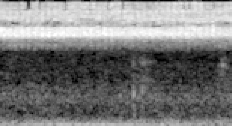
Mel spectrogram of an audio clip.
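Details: Crickets heard outdoors on a Sunday in nature, recorded a little closer; a continuous high-pitched shrilling runs without pause above faint low background rumble.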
